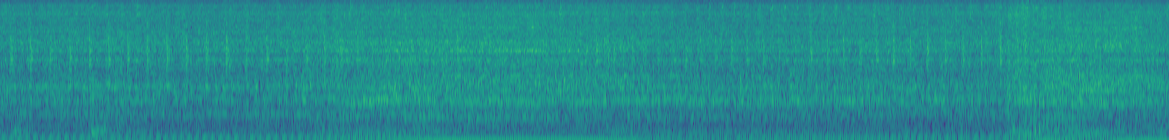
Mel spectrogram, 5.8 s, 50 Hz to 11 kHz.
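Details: Yamaha XS650 twin, freshly reinstalled engine after oil-burning repair, first run, warmed up: even steady idle thumping about 220 beats a minute, quiet, no pinging or weird noises; smoking, owner hopes break-in. Normal idle.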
